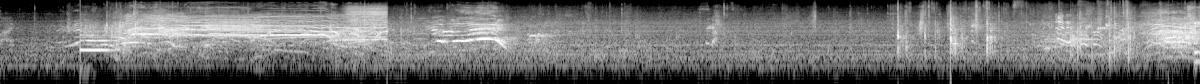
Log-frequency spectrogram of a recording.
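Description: Tennis crowd cheering and shouting for about five seconds, then one loud whoop. A few sharp claps follow in a quieter stretch, and the voices pick up again near the end.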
